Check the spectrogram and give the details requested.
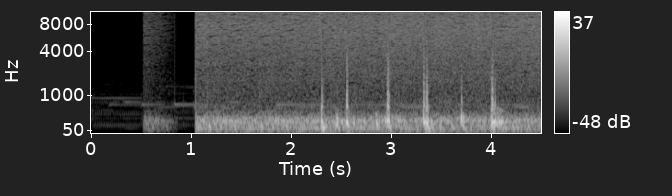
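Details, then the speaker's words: Low hum, then soft tapping thumps appearing as the cuff deflates: phase I Korotkoff sounds marking systolic pressure, heard with a stethoscope during manual non-invasive blood pressure measurement. "per la determinazione della pressione arteriosa sistolica si deve scegliere la fase uno dei tonni di"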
